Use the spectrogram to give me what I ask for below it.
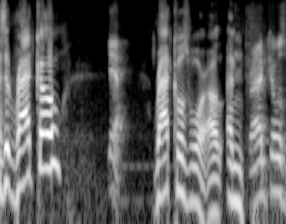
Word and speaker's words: Radko: How do you pronounce? Is it Radko?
